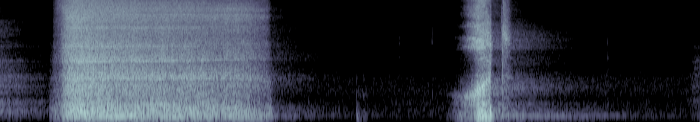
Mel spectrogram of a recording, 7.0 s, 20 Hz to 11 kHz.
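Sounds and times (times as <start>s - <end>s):
long forceful exhale: 0.0s - 3.1s.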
